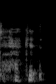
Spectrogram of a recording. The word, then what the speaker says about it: Hecate: the name Hecate it's pronounced Hackett in this play and write down that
